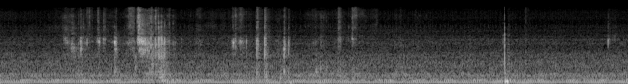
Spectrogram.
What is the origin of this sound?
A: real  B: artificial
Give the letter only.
A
